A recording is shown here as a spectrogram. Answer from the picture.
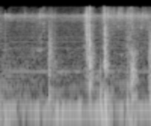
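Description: A few light clicks and taps as hands handle tarot cards on the table, over a steady low room hum.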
